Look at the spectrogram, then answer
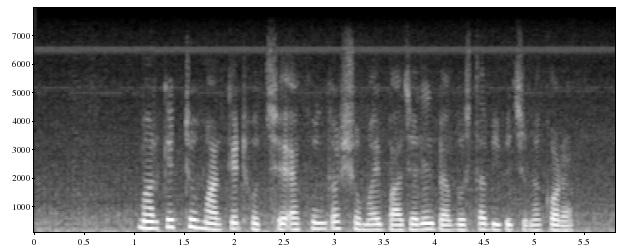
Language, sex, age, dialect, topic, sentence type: Bengali, female, 18-24, Northern/Varendri, banking, statement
